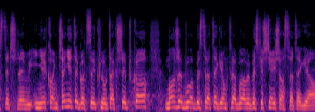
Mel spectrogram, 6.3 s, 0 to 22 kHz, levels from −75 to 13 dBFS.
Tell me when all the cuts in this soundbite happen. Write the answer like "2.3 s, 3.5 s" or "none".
none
